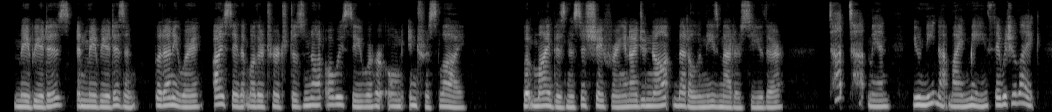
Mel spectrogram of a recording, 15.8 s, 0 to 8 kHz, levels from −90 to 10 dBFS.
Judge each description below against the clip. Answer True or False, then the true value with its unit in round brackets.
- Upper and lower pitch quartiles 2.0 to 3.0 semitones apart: False (3.5 semitones)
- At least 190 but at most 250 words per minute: True (195 wpm)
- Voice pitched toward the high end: False (160 Hz)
